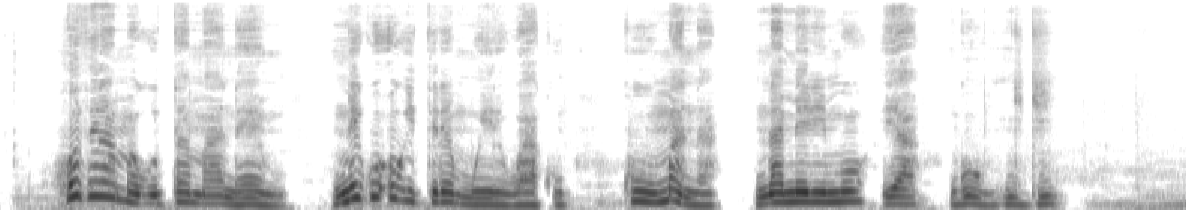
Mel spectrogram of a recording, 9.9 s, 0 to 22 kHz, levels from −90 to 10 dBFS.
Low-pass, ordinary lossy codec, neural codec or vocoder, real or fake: 19.8 kHz; none; none; real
